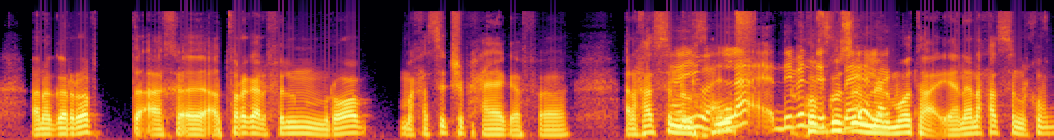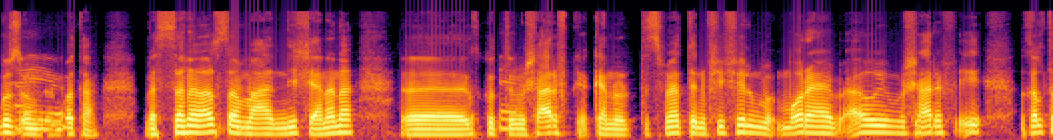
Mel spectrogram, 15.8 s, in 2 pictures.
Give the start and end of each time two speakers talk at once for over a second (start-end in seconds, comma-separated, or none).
5.0-6.9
